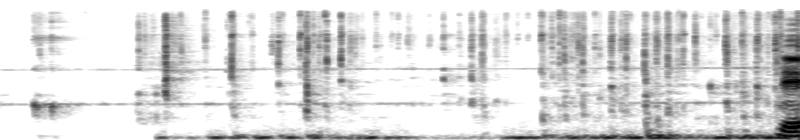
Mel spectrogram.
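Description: Typing on a computer keyboard: a fast, uneven run of key clicks that starts just under a second in.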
